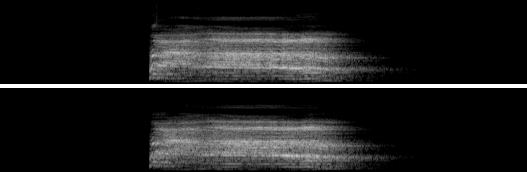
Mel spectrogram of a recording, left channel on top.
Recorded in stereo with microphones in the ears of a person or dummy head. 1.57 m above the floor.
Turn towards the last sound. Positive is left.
turn(degrees=25)  # may be behind; listen again after turning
